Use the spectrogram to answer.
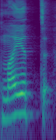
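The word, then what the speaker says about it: night: حرف الجي والاتش بتاعه نايت بايه سايلنت برض يعني ايه سايلنت لسه قنا دلوقتي سايلنت يعني بكتبه بس ايه ما بنطقهوش يعني اقول ايه نايت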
